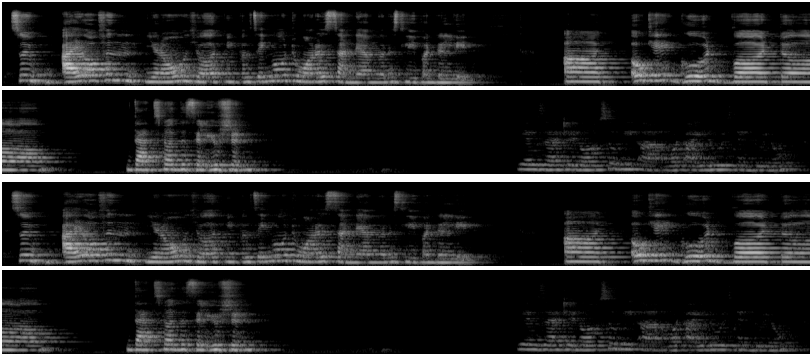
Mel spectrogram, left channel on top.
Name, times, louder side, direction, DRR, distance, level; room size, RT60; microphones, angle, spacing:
voice 1, 0.1-4.7 5.6-8.6 9.3-10.8, left 3 dB, 25° left, 0.8 m, -27 dB
voice 2, 13.2-16.0, left 2 dB, 10° left, 2.2 m, -42 dB
14.0 x 10.5 x 2.5 m
head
